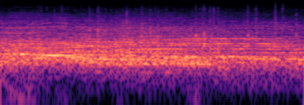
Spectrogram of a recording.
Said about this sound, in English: Come on, make some noise, crunch bar. Come on, scream, shout, cheer.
